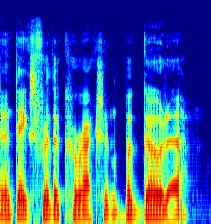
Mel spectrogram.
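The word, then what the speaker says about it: Bogota: The town in New Jersey is pronounced Bagoda, like Abe Vigoda.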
